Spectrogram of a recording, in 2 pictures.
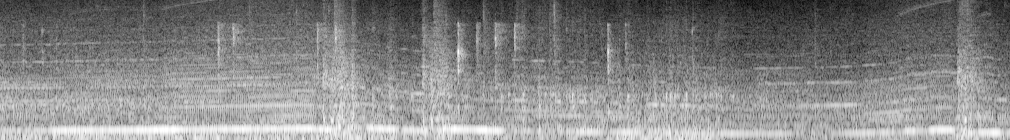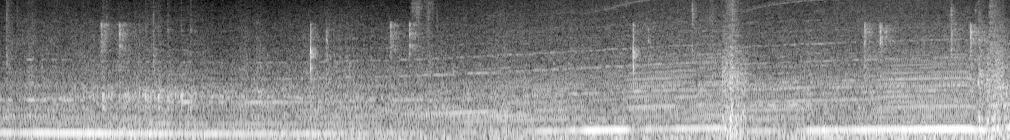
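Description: A racing car engine roars steadily, its pitch dropping as the car slows and rising as it speeds up.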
